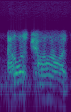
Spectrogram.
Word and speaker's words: Alucard: How do you pronounce it again? – Alucard. So A-L-A-C-A-R-D. Alucard.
